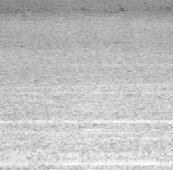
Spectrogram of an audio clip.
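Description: Steady mechanical background hum with faint steady tones, no distinct events.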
